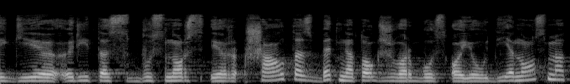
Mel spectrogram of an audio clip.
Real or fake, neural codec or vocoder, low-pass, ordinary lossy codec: fake; vocoder, 48 kHz, 128 mel bands, Vocos; 10.8 kHz; MP3, 48 kbps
